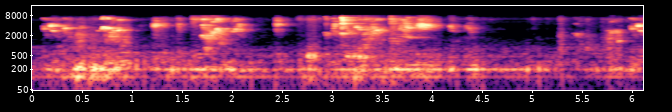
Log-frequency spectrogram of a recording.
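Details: Budgerigars roaming free as a flock, October 13, 2024, give dense overlapping twittering and scratchy chirps, nearly continuous for several seconds, then quieter, with a faint low hum underneath.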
